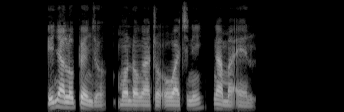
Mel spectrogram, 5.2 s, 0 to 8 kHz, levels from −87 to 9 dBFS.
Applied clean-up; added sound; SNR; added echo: none; none; none; none.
